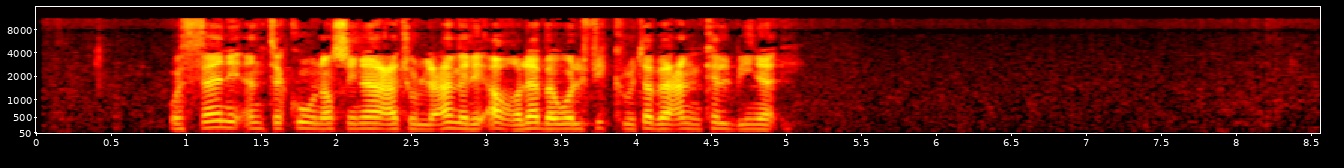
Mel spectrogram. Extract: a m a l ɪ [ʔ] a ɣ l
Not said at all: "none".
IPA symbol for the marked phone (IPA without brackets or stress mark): ʔ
